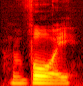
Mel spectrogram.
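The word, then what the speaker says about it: voi: is no no no and you plural is voy voy voy and then finally they which is third-person plural is Lord oh Lord oh so we have yo - Louie lay no voy Lauro okay so now we're gonna learn the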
